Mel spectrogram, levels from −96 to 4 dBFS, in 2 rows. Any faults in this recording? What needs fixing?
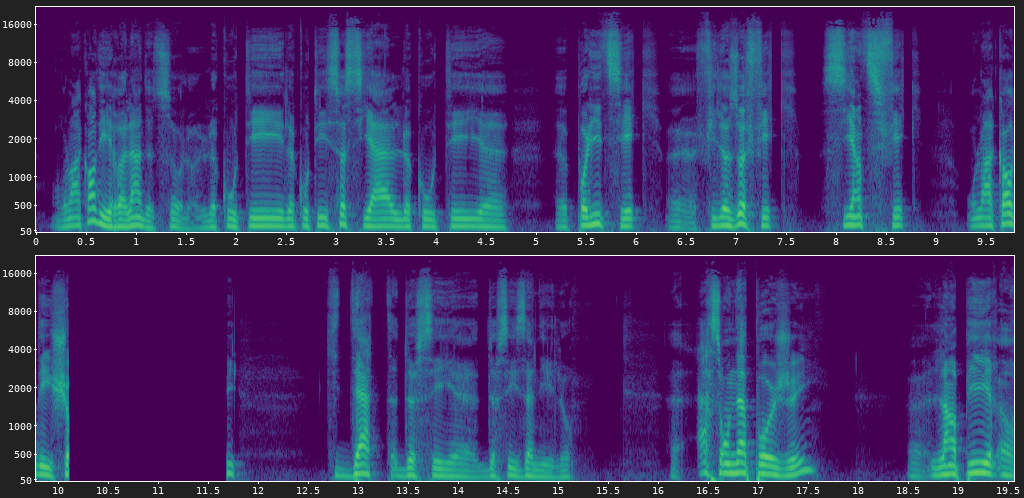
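At 10.12 s, right after "a encore des", the speech cuts off mid-flow into silence with no room tone until 11.70 s, losing about 1.58 s. This audio dropout to silence likely came from the input dropping while the recorder kept writing silence. Secure cables and connections, and monitor input levels during recording.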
